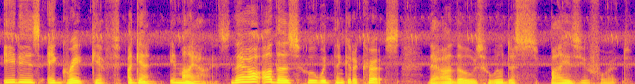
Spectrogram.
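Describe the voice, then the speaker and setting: A man voicing a serene, reverent female envoy of the gods in a tabletop game, speaking in measured, formal proclamations. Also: on the high side, wildly swooping pitch, darkish tone, a little hiss or hum. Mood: formal, kindly. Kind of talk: tabletop roleplay acting.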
